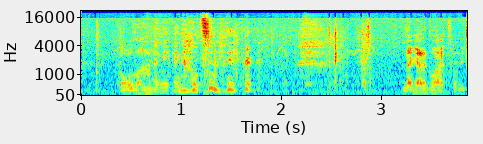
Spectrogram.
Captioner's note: laughs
